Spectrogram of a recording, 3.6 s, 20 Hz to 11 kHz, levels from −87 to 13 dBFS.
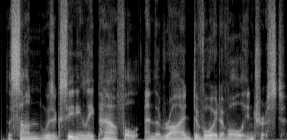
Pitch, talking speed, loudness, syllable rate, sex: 120 Hz, 200 wpm, -20 LUFS, 5.9 syllables/s, male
